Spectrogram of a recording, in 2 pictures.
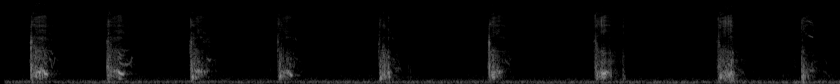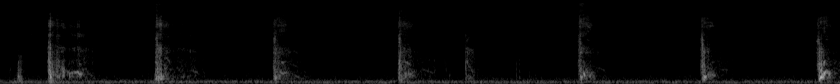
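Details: A pet coughing in a long run of about eighteen short, sharp bursts, roughly one per second.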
